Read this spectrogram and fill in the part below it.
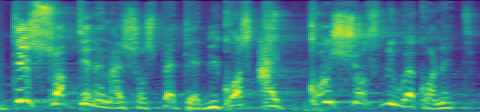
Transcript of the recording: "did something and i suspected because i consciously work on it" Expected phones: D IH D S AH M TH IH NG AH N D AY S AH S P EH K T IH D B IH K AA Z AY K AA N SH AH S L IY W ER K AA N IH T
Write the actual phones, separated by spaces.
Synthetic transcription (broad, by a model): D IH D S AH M T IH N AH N AY S AH S P EH K T IH D B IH K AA S AY K AA N SH AH S L IY W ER K AA N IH T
